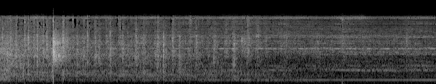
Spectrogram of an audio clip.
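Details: Studer A80 reel-to-reel master recorder, ex-BBC editing machine with about 20 transport bearings replaced and mechanics and electronics serviced, rewinding: soft even tape hiss and faint steady hum, no high whine; bearings sound healthy and quiet.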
